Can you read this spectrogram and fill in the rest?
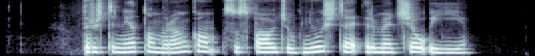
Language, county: Lithuanian, Šiauliai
